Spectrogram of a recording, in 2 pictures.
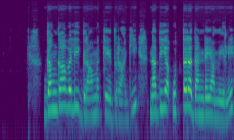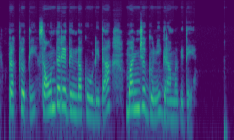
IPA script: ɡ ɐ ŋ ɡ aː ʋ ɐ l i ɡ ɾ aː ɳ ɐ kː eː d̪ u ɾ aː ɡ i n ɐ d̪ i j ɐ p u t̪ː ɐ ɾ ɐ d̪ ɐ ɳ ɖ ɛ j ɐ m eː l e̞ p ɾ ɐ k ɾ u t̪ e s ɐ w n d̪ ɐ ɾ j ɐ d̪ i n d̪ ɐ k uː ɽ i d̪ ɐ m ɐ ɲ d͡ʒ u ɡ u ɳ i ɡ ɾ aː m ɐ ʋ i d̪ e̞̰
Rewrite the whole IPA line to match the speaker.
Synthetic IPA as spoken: ɡ ɐ ŋ ɡ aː ʋ ɐ l i ɡ ɾ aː m ɐ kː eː d̪ u ɾ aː ɡ i n ɐ d̪ i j ɐ ʔ u t̪ː ɐ ɾ ɐ d̪ ɐ ɳ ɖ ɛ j ɐ m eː l e̞ p ɾ ɐ k ɾ u t̪ i s ɐ w n d̪ ɐ ɾ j ɐ d̪ i n d̪ ɐ k uː ɽ i d̪ ɐ m ɐ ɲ d͡ʒ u ɡ u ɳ i ɡ ɾ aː m ɐ ʋ i d̪ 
